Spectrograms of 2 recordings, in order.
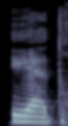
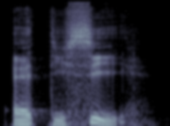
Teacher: you don't normally pronounce the final letter t instead you just say e unless the word that comes after e starts with a vowel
